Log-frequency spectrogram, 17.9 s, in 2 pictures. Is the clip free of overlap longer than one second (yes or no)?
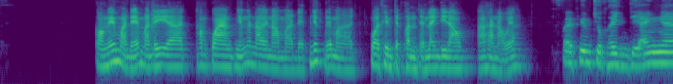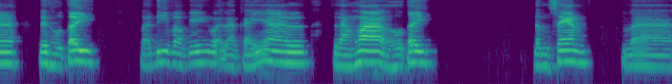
yes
